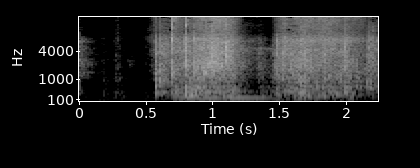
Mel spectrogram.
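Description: A paper courier bag rubbed and handled with cotton-gloved hands. It is quiet at first, then about half a second in a loud rasping rustle of stiff paper lasts about a second, and lighter rustling follows.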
